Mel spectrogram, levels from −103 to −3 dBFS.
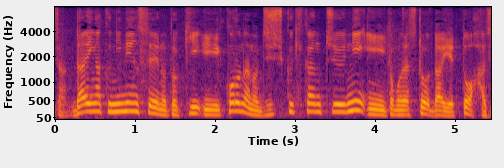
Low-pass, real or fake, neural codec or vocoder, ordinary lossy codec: none; real; none; none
